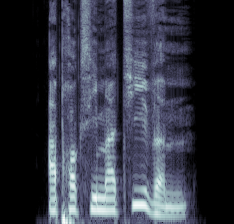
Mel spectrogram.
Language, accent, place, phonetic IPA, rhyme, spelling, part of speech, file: German, Germany, Berlin, [apʁɔksimaˈtiːvm̩], -iːvm̩, approximativem, adjective, De-approximativem.ogg
- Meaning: strong dative masculine/neuter singular of approximativ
